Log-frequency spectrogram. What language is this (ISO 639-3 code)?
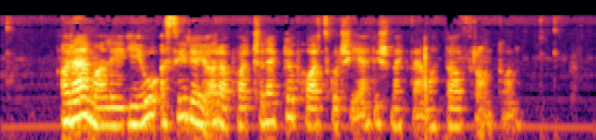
hun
